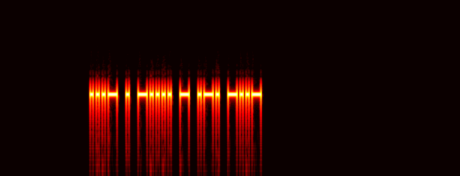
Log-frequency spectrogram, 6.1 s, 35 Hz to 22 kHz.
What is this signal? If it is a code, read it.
Morse code, heard as a keyed tone, about 30 wpm, 700 Hz. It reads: VE6TRX
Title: DXCC-100 Call Signs - 6 Characters - Repeated 2x - 30wpm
